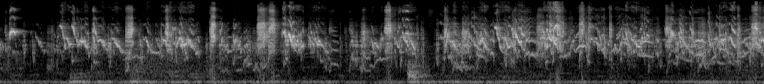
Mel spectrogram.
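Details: Budgerigars in a pet store chatter together, a dense, nonstop warble of high squeaky chirps and scratchy notes, over a steady low mechanical hum.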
